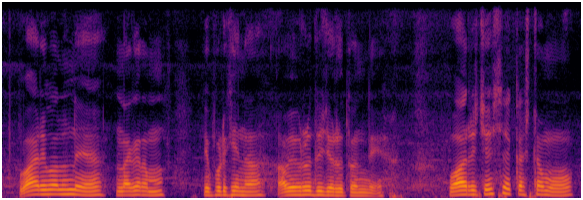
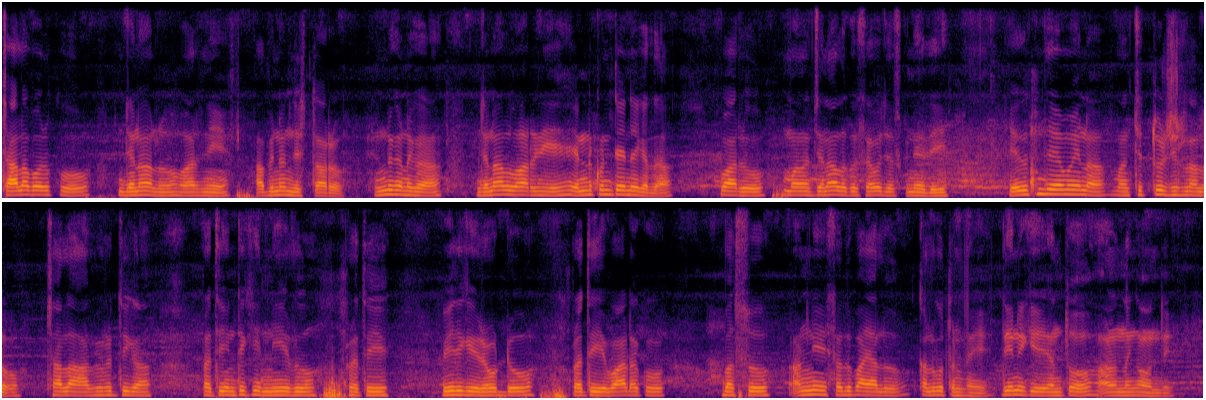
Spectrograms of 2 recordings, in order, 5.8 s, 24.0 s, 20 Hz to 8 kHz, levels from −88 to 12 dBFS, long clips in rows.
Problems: none marked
